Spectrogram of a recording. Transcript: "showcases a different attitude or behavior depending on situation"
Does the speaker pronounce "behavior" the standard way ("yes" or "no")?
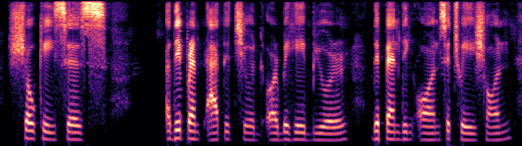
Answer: no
